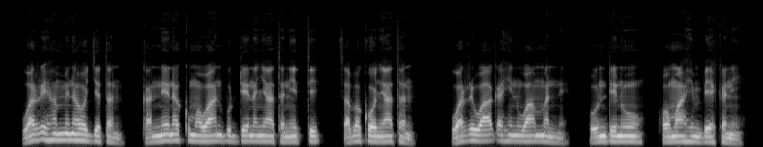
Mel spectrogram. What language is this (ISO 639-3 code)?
orm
